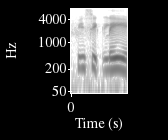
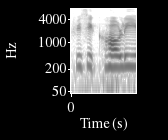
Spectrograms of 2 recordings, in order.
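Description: First: "physically" as fi-sik-lee, softly; correct pronunciation. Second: "physically" as fi-sik-khaw-lee; wrong pronunciation. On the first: Teacher recapping for students, "physically" in three syllables, fi-sik-lee. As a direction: leave out the "-al-" in "physically". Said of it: "อ่าน physically". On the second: Teacher recapping what not to read, "physically" in four syllables, fi-sik-khaw-lee. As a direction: keep the "-cal-" syllable in "physically". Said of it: "ไม่อ่าน". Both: Shown as a demonstration.

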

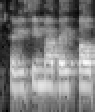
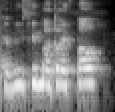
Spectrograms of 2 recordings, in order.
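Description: First: "baked bowl" said with a lisp, mouth half numb; numb-mouth slur. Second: Husband teasing, slurring "baked bowl" with a thick tongue; mocking numb-mouth slur. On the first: Retold or imitated. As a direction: talk as if the jaw were numb after a root canal. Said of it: "That's what I sounded like". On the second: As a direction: echo her numb speech to tease her. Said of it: "my husband was like".

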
